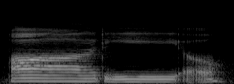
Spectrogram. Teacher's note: The AU says the ah vowel.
